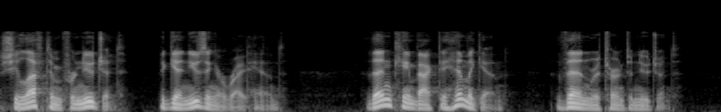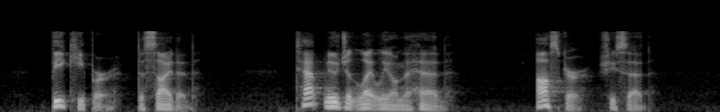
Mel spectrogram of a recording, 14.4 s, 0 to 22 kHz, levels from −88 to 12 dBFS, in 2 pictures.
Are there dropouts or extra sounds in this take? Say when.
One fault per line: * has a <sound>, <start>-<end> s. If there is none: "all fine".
all fine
